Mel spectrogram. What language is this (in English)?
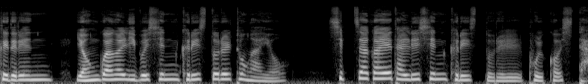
Korean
